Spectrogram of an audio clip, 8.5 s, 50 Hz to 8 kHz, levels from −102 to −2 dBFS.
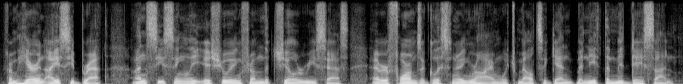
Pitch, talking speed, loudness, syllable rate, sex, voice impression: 115 Hz, 160 wpm, -17 LUFS, 4.7 syllables/s, male, masculine, adult-like, slightly thick, cool, sincere, slightly calm, kind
